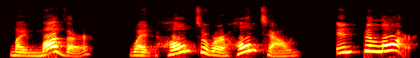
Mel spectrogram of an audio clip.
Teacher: pilar is a noun and it is the last content word in this sentence so we put the stress and emphasis to this word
